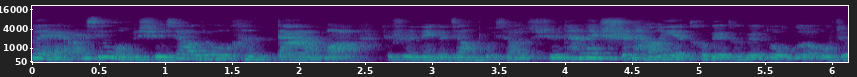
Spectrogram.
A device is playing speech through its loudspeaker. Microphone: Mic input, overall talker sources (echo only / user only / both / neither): echo only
